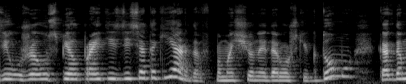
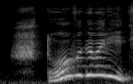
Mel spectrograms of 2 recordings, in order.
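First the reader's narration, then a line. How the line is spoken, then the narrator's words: Exclamation. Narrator (Russian): воскликнул Питер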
